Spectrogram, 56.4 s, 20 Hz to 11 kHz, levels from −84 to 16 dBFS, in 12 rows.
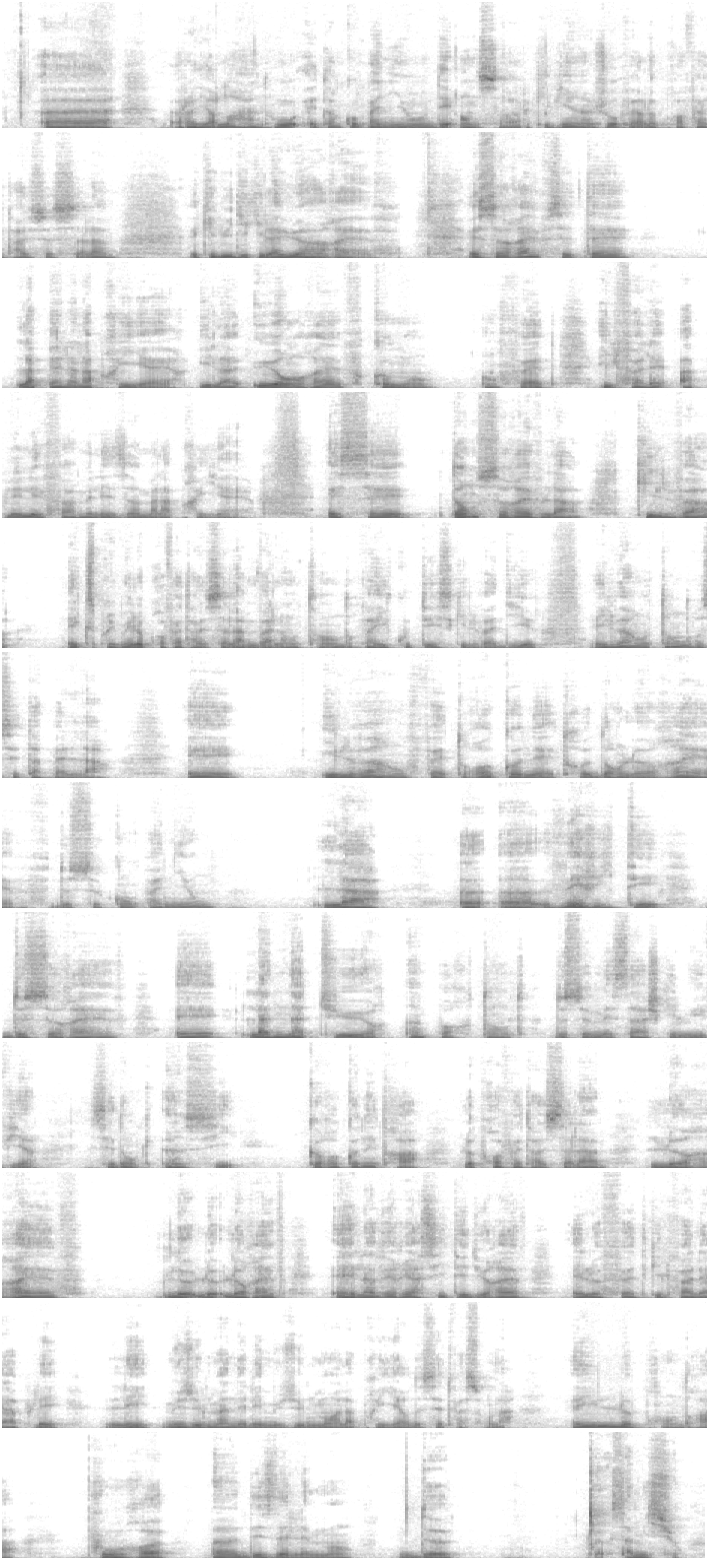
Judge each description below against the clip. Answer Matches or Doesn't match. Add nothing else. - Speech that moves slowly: Doesn't match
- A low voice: Matches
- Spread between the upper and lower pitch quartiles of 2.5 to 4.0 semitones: Doesn't match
